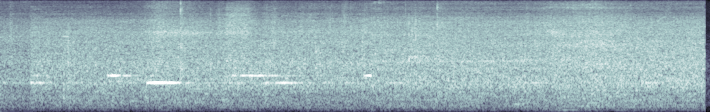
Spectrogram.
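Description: Steady traffic noise with a few short, high chirps in the first half, cutting off abruptly near the end.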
